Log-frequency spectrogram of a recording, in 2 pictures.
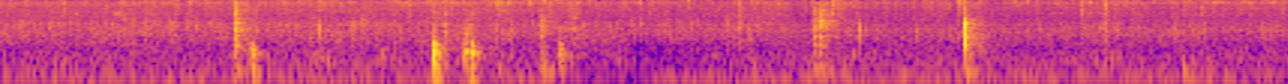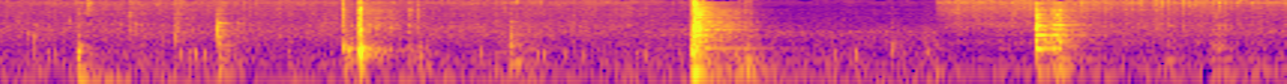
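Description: Shrimp sizzling in a pot with a steady low hiss, while a utensil knocks and clinks against the pot every second or two. The hiss drops out for about a second two-thirds of the way through.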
